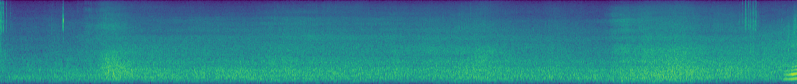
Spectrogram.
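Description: Sea waves rolling ashore at sunset on the Cyprus coast, a continuous wash of surf with steady wind rush across the microphone, swelling slightly in a few places.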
